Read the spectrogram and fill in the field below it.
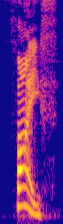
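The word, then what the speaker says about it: five: 5 is actually pronounced Fife when it comes to radio telephony.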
